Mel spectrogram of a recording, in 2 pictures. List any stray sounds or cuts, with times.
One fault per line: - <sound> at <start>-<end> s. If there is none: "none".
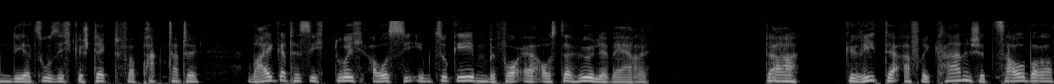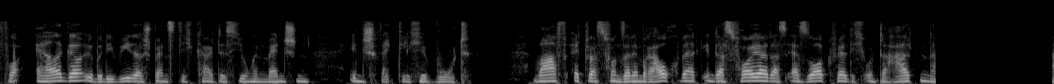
none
